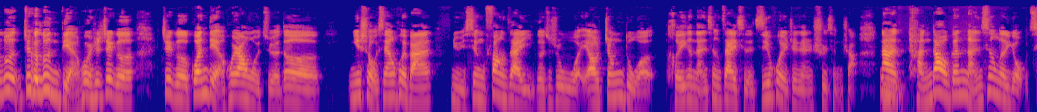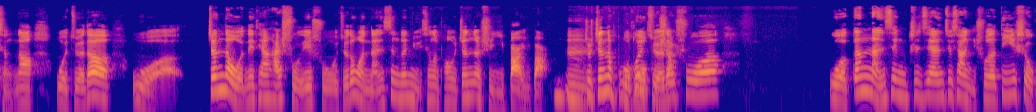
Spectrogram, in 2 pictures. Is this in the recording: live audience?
no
